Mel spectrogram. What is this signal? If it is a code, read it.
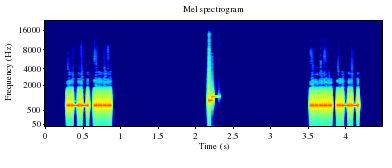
Morse code, heard as a keyed tone, about 39 wpm, 700 Hz. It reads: WH 5W
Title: Two Challenging Letter-Number Combinations 40wpm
